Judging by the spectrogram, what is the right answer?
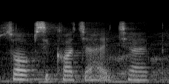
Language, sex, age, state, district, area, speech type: Maithili, female, 45-60, Bihar, Madhubani, rural, spontaneous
